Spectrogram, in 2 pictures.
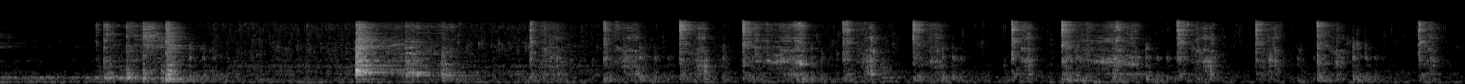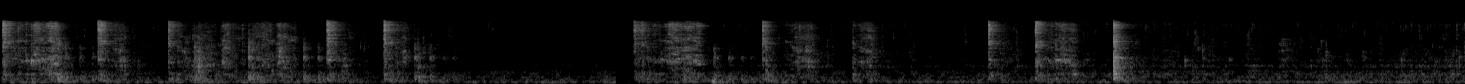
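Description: Metal spatula scraping and knocking against an iron kadhai while stirring a thick potato and pointed-gourd curry, a stroke every second or so, with a short pause about two-thirds through.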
